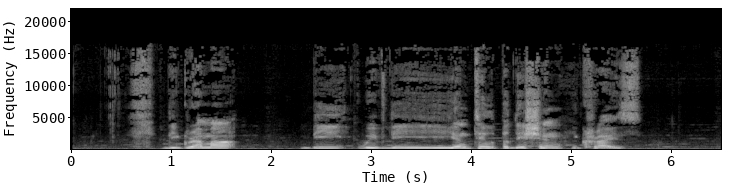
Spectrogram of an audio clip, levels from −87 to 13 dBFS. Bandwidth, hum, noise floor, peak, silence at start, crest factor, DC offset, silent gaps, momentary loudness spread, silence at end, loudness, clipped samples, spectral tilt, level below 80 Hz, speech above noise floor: 16.5 kHz; none; -46 dBFS; 0 dBFS; 0.6 s; 18 dB; under 0.1%; none; 15 LU; 0.8 s; -17 LUFS; under 0.1%; -4.5 dB/octave; -42 dBFS; 30 dB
